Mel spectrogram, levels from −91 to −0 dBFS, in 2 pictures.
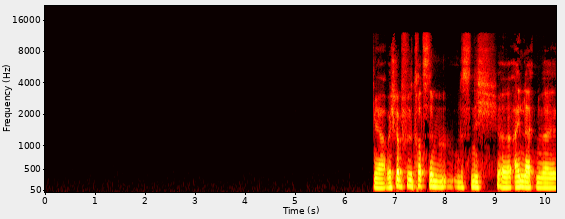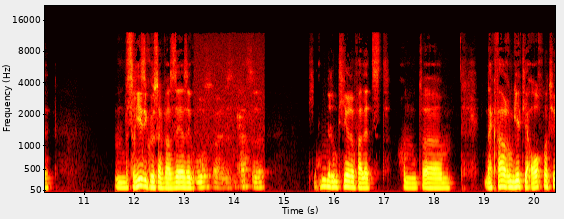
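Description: From 13.19 to 14.60 s the close microphone's feed likely dropped out, forcing a switch to a distant microphone. The speech turns suddenly roomy and hollow, loses bass, falls about 10 dB, and carries room noise only about 25 dB below it, before snapping back.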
